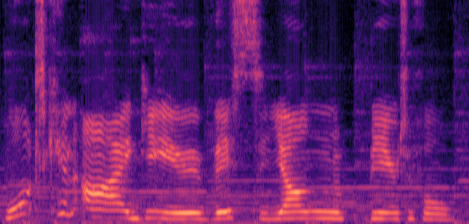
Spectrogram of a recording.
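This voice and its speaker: A woman's voice: fairly high pitch, slow pace, pushed and bright, soft background music. A woman co-hosting a let's play, chatting casually and playfully reading game prompts aloud. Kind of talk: casual gameplay chat.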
